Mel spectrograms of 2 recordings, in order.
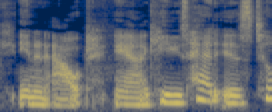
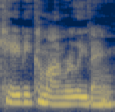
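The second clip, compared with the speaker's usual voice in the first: plain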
